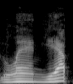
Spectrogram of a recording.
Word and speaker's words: lagniappe: and I put lanyap on the side. – Lanyap. – It's actually spelled lagniappe, but it's pronounced lanyap, and it's like a slang phrase.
